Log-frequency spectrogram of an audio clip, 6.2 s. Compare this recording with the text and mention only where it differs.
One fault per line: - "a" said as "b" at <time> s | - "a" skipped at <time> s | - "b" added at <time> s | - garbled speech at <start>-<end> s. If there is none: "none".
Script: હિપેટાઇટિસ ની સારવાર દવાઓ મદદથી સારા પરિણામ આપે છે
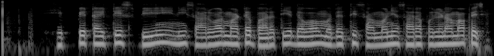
- "બી" added at 1.8 s
- "માટે ભારતીય" added at 2.9 s
- "સામાન્ય" added at 4.5 s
